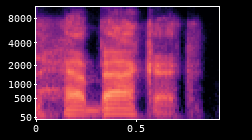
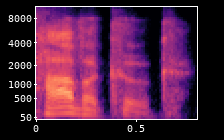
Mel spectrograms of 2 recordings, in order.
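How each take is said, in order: First: The middle consonant is a B sound. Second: The middle consonant is a V sound. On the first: "it's called Habakkuk" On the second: This is the original form of the name. "his real name is Habakkuk because the B is actually a, a V sound"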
